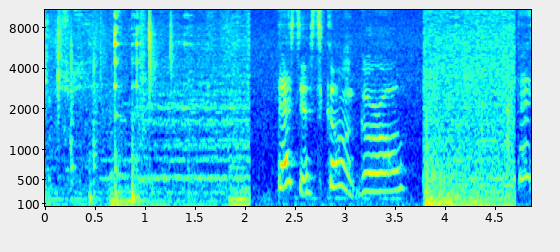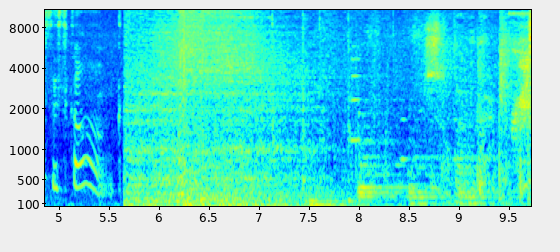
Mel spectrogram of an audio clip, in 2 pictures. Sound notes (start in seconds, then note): 2.2 high pitched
